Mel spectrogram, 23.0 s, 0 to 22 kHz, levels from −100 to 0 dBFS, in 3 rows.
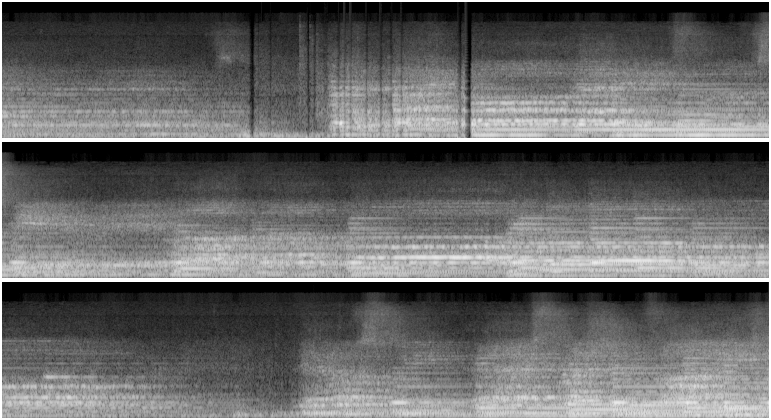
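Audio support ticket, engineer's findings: Repeated packet loss (robotic sound), 2.47–4.02 s. Choppy stretch, with bits dropping out all through it. 15 separate gaps, roughly 0.3 s lost in total, longest one 48 ms. Jitter buffer or concealment side: each hole gets patched by stretching the last bit of audio, then the next hole lands right after, so about a fifth of that span is synthetic fill.

Short concealed packet loss, 4.56–4.62 s. Quick smear or wobble. About 40 ms never made it to the decoder in time. The receiver carried the preceding sound forward for about 31 ms and then crossfaded back into the real signal, so there's a small piece missing but no hard break.

Burst of packet loss, 4.64–4.71 s. Only about 20 ms after the previous one. About 60 ms gone in one go, probably several packets back to back. Concealment holds the last sound and fades it down across the gap, giving a brief buzz or hiss, then audio picks up further along with that chunk simply missing.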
